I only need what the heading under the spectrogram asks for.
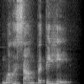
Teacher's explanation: ये जो विसर्ग है उसका भी ही प्रोनाउंस होगा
